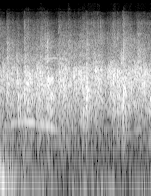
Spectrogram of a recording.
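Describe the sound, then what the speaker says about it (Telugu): A church congregation bursts into loud, sustained clapping, a dense wash of many hands throughout a short burst with no voices over it. "బాకీ ఏముంది చప్పట్లు కొట్టడానికి?"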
